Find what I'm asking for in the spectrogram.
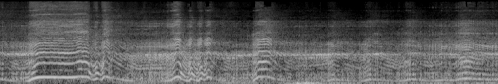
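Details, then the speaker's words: HPI Savage nitro RC monster truck engine, warmed up, high-speed needle turned in too far: screaming revs surge and sag, stumbling instead of pulling clean; lean hesitation from too little fuel, fixed by backing needle out a quarter turn. "Notice that sound. It goes too lean, not enough fuel."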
